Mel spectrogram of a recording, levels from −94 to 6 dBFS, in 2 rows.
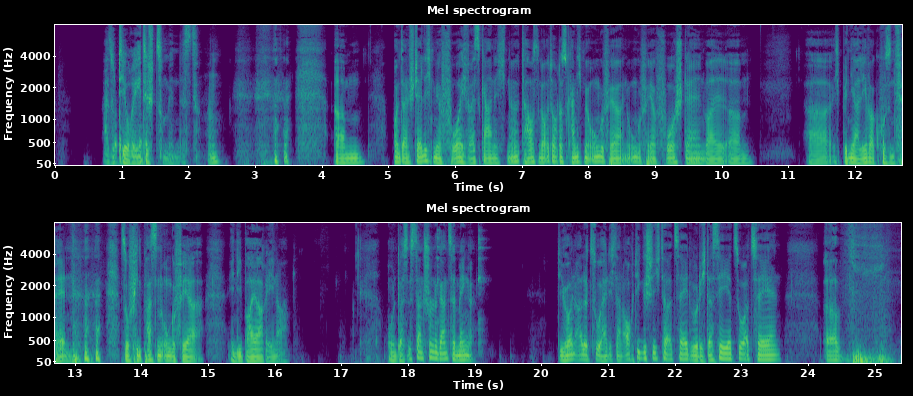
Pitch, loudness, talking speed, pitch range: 90 Hz, -19 LUFS, 155 wpm, 80-100 Hz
